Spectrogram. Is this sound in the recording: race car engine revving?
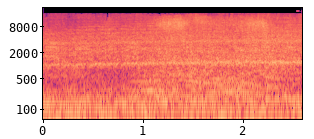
yes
